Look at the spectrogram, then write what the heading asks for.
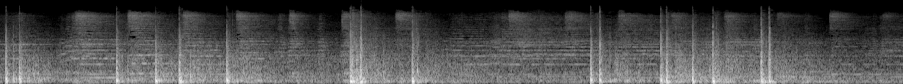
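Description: Fireworks salute shells bursting overhead: about a dozen sharp bangs at uneven intervals, the loudest a little over three seconds in, with music playing underneath.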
